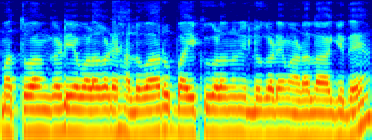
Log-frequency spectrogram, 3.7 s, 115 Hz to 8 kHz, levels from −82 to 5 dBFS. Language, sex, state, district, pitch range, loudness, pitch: Kannada, male, Karnataka, Bidar, 135-145 Hz, -12 LUFS, 140 Hz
